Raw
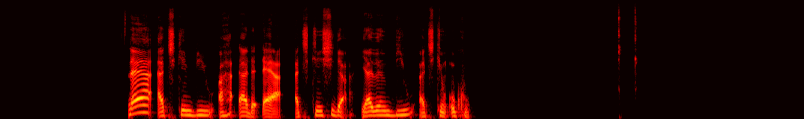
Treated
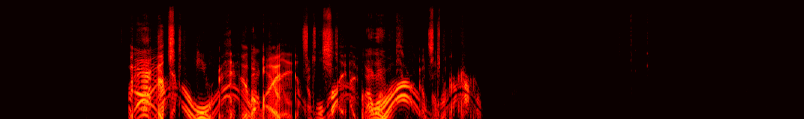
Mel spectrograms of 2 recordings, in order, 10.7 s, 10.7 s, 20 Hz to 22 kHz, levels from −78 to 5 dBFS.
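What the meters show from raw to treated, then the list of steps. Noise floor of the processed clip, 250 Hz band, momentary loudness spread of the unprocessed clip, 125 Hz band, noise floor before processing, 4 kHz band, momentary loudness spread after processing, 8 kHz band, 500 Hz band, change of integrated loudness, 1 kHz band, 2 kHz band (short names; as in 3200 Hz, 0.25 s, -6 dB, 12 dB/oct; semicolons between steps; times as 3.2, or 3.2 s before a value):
-84 dBFS, -0.5 dB, 16 LU, -2.5 dB, under -85 dBFS, +2.5 dB, 13 LU, +2.0 dB, -1.5 dB, 0.0 dB, +1.5 dB, +0.5 dB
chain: echo 0.161 s -17 dB; auto swell 0.218 s; ring modulator with a swept carrier 530 Hz, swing 85%, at 1.3 Hz; gain +7.5 dB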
